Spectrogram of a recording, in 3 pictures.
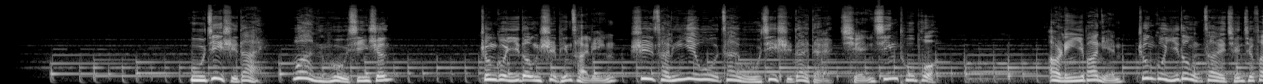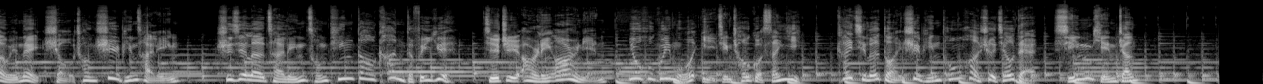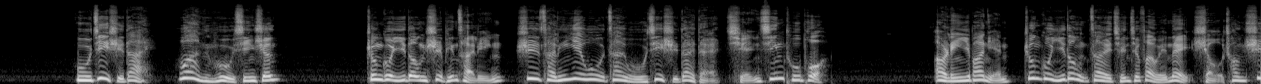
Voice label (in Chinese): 男 中文 年轻 MG动画 活泼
